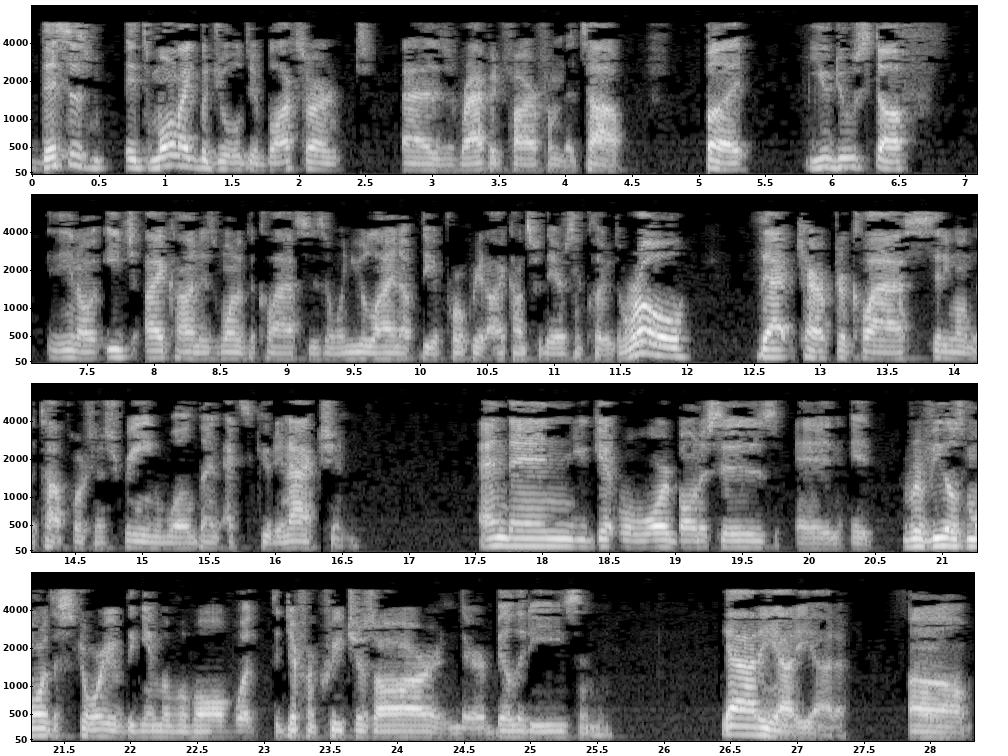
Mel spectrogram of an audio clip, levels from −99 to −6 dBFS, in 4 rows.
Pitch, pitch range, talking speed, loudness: 110 Hz, 100-125 Hz, 185 wpm, -21 LUFS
